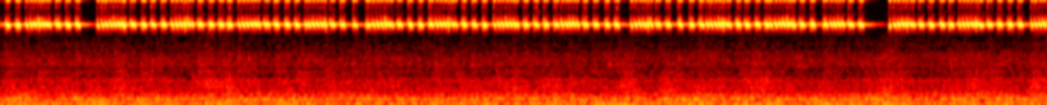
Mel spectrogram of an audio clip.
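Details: Cricket chirping, presented as a sound for driving away rats: a continuous high, shrill trill of rapid pulses with a fainter overtone above, broken by brief pauses near one and twelve seconds. No other sounds stand out.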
